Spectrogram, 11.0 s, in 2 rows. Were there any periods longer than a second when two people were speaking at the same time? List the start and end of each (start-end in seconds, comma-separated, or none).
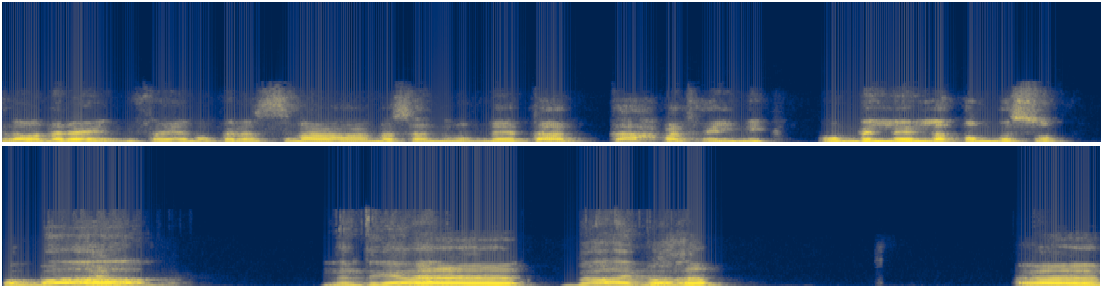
none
